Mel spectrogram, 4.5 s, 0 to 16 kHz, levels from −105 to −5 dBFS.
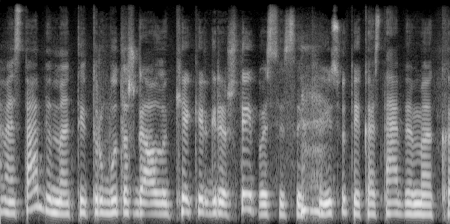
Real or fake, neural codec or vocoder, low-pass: fake; autoencoder, 48 kHz, 128 numbers a frame, DAC-VAE, trained on Japanese speech; 14.4 kHz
